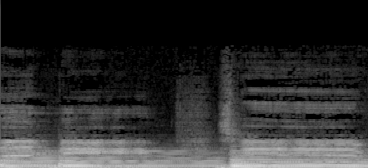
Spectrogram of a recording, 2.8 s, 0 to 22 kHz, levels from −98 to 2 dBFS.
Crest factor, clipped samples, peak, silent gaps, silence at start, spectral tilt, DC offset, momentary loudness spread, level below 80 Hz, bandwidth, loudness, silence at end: 16 dB; under 0.1%; -6 dBFS; none; 0 s; -6.5 dB/octave; under 0.1%; 11 LU; -48 dBFS; 11 kHz; -23 LUFS; 0 s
